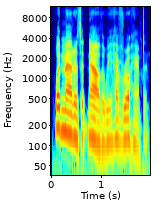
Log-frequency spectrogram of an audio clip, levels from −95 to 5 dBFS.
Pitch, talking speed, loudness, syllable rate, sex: 130 Hz, 240 wpm, -19 LUFS, 6.0 syllables/s, male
